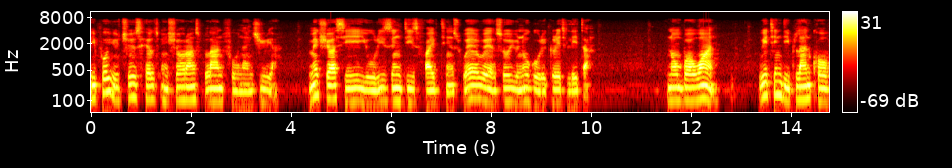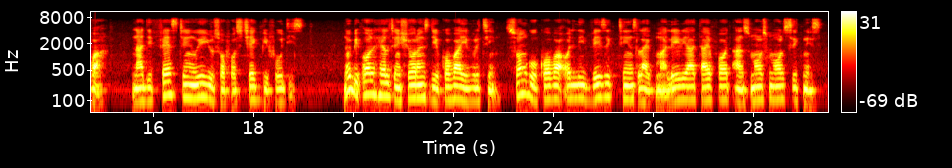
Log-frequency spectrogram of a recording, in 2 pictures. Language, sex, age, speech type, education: Nigerian Pidgin, male, 30-45, spontaneous, tertiary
